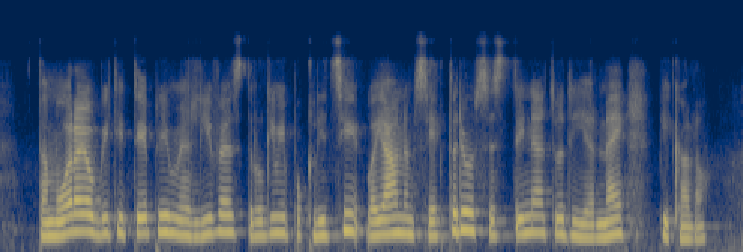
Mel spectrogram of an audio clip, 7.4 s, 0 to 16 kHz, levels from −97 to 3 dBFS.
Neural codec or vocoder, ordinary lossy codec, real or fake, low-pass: codec, 16 kHz, 2 kbps, X-Codec, HuBERT features, trained on balanced general audio; Opus, 32 kbps; fake; 7.2 kHz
